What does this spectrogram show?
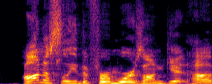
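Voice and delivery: plain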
